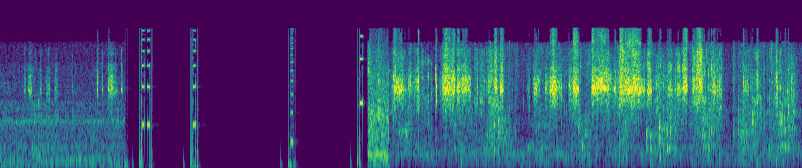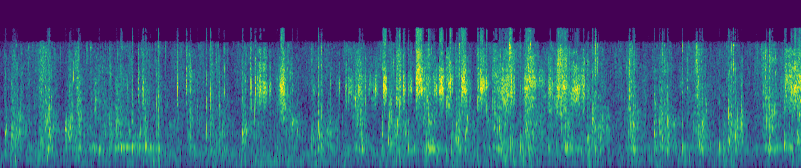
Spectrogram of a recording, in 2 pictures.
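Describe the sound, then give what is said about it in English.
Footsteps of wet wellington boots walking through hallways, a continuous run of clumping steps after a short gap near the start, steady and fairly loud. “That was the sound of my wet wellies walking through the hallways here.”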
